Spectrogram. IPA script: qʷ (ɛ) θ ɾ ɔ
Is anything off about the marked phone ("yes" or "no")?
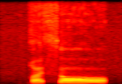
no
